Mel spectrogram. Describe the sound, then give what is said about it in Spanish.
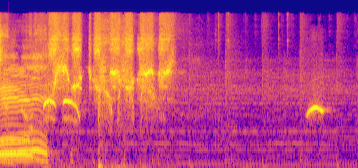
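A person whistles a few short, wavering notes, then breaks off into rustling and breathy noise before one last brief whistled chirp near the end. “No, pues es que yo no sé chiflar, entonces”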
